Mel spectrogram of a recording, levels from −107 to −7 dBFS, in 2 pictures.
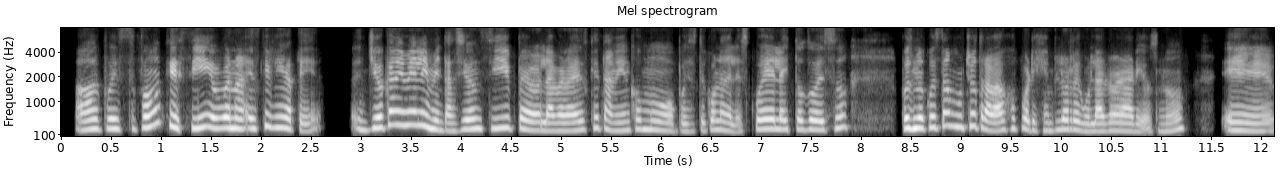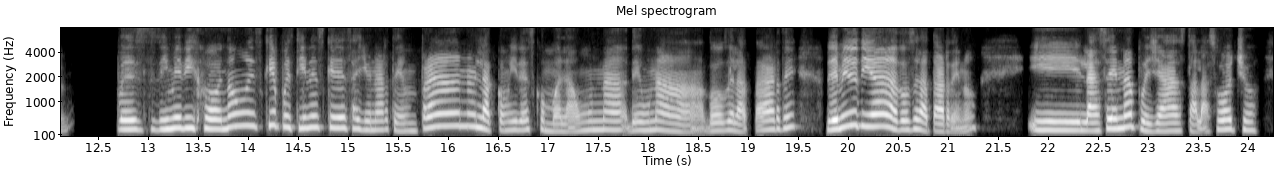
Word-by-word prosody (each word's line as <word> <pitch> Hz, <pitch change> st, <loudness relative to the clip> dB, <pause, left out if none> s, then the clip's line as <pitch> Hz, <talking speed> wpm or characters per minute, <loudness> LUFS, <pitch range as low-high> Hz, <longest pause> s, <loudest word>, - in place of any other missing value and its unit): Ay, 245 Hz, +4 st, +1 dB
pues, 265 Hz, 0 st, 0 dB
supongo 300 Hz, -, +1 dB
que 310 Hz, -3 st, +4 dB
sí. 290 Hz, +2 st, +1 dB
O 280 Hz, -, +4 dB
bueno, 280 Hz, -1 st, +5 dB
es 275 Hz, 0 st, 0 dB
que 330 Hz, +2 st, -3 dB
fíjate, 265 Hz, -4 st, -2 dB, 0.4 s
yo 280 Hz, +5 st, +1 dB
cambié 370 Hz, 0 st, +2 dB
mi 370 Hz, -, +1 dB
alimentación, 255 Hz, -, +1 dB
sí, 280 Hz, +1 st, -2 dB
pero 240 Hz, -5 st, +2 dB
la 215 Hz, -1 st, 0 dB
verdad 215 Hz, +1 st, +1 dB
es 235 Hz, 0 st, -5 dB
que 290 Hz, -, -5 dB
también 230 Hz, -3 st, -5 dB
como, 240 Hz, -5 st, -3 dB
pues, 200 Hz, 0 st, -9 dB
estoy 210 Hz, +2 st, -12 dB
con 245 Hz, +1 st, -4 dB
lo 235 Hz, -, -3 dB
de 215 Hz, -, -3 dB
la -, -, -9 dB
escuela 260 Hz, 0 st, +1 dB
y 250 Hz, -, -4 dB
todo 250 Hz, 0 st, -1 dB
eso, 285 Hz, +6 st, -2 dB, 0.5 s
pues, 280 Hz, 0 st, +4 dB
me 280 Hz, 0 st, +7 dB
cuesta 300 Hz, +4 st, -1 dB
mucho 325 Hz, +1 st, -2 dB
trabajo, 240 Hz, +1 st, +1 dB
por 255 Hz, -3 st, -3 dB
ejemplo, 225 Hz, +4 st, -4 dB
regular 205 Hz, -4 st, -2 dB
horarios, 210 Hz, -2 st, -3 dB
¿no? 225 Hz, +8 st, -7 dB, 0.3 s
Eh, 210 Hz, -, -3 dB, 0.5 s
pues, 250 Hz, -1 st, +3 dB
sí 250 Hz, +1 st, 0 dB
me 285 Hz, +1 st, +5 dB
dijo: 270 Hz, -2 st, +3 dB
"No, 330 Hz, +6 st, 0 dB
es 340 Hz, -2 st, -4 dB
que, 365 Hz, +1 st, -2 dB
pues, 315 Hz, -3 st, -2 dB
tienes 300 Hz, +1 st, -1 dB
que 295 Hz, -, -1 dB
desayunar 250 Hz, -4 st, -1 dB
temprano, 320 Hz, +11 st, 0 dB
la 260 Hz, -6 st, +3 dB
comida 235 Hz, +1 st, -5 dB
es 250 Hz, -, -6 dB
como 225 Hz, -5 st, -7 dB
a -, -, -4 dB
la -, -, -5 dB
1 235 Hz, +1 st, -3 dB
de 225 Hz, 0 st, -5 dB
1 225 Hz, -4 st, -3 dB
a -, -, -13 dB
2 220 Hz, +1 st, -4 dB
de 230 Hz, -, -2 dB
la 195 Hz, -, -3 dB
tarde, 265 Hz, +6 st, -2 dB, 0.3 s
de 250 Hz, -, +10 dB
mediodia 330 Hz, -1 st, +4 dB
a -, -, +4 dB
2 240 Hz, 0 st, -1 dB
de 260 Hz, -, 0 dB
la 220 Hz, -, +1 dB
tarde, 200 Hz, -2 st, -1 dB
¿no? 295 Hz, 0 st, -11 dB, 0.5 s
Y 230 Hz, -1 st, +2 dB
la 215 Hz, -1 st, +3 dB
cena, 275 Hz, +6 st, +4 dB
pues, 225 Hz, -8 st, -4 dB
ya 210 Hz, 0 st, +1 dB
hasta 215 Hz, 0 st, -4 dB
las -, -, -7 dB
8". 245 Hz, -3 st, -1 dB
250 Hz, 210 wpm, -21 LUFS, 225-285 Hz, 0.5 s, de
